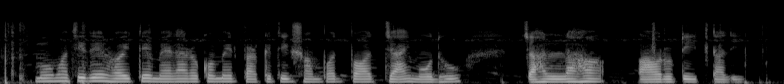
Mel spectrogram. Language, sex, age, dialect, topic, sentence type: Bengali, male, 18-24, Western, agriculture, statement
